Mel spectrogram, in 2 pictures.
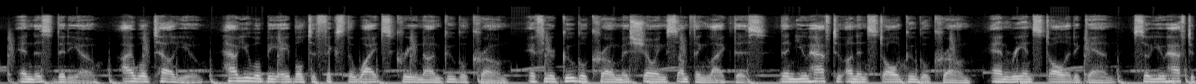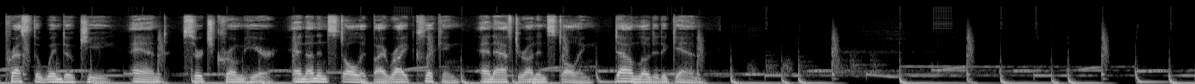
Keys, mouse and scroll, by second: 7.6 click, 7.8 click, 11.8-12.9 typing, 14.4 right click, 15.9 scroll down 1, 16.6 scroll down 1, 17.3 click, 18.2-19.1 scroll down 2, 21.8 click.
